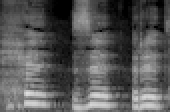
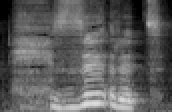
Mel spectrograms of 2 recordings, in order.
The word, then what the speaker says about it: حزرت: It's not حزرت. It's حزرت. حزرت. Okay, it's two syllables.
